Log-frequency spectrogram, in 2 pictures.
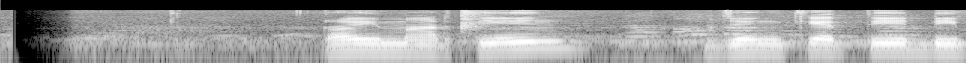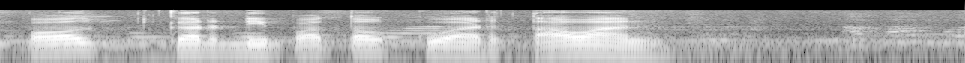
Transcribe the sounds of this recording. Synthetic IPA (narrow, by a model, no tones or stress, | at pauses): rɔimart̪ind͡ʒɨŋket̪idipɔlt̪̚kərdipɔt̪ɔkuwart̪awan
